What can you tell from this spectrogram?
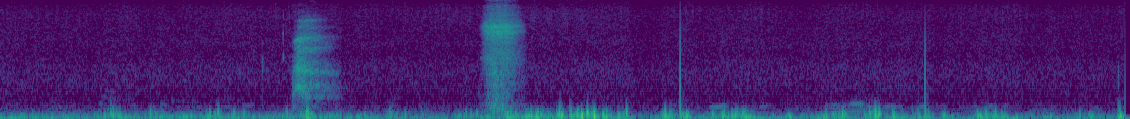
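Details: Two forceful, breathy sneezes outdoors over rumbling wind noise, at the top of the Col du Grand Colombier after a hard hike.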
